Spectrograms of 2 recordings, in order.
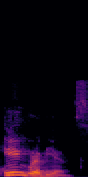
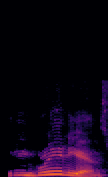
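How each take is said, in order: First: The stress is not on the second syllable. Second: The stress is on the second syllable. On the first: The speaker calls it wrong. "no ingredients" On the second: The speaker calls it right. "The second syllable"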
